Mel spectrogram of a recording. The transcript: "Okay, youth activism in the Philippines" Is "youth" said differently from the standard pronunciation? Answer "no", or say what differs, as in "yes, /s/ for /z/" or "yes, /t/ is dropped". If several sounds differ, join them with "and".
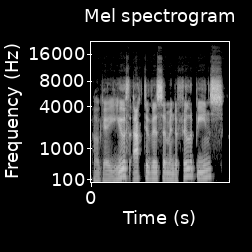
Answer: no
